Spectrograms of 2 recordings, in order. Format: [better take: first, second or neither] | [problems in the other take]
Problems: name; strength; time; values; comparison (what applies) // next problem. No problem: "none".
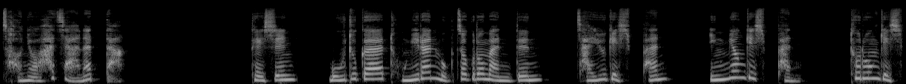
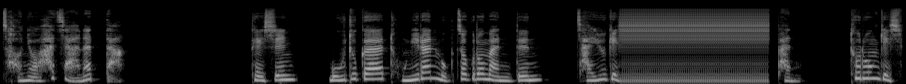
first | audio freezing; at 6 s for 1.5 s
